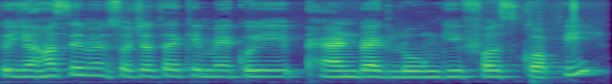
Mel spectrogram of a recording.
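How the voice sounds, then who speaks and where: A middle-aged woman from Pakistan, narrating a family holiday vlog over clips in a relaxed, rambling way with many pauses and fillers. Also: mid-range voice. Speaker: vlogger.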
